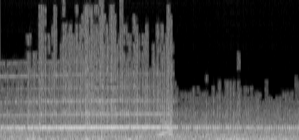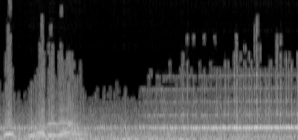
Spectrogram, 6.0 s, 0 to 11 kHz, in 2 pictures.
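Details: VX1 motorcycle, warmed up, climbing a small hill at lower speed under load: a high thin chirp near 1 kHz over road and wind noise; the transmission chirp is louder once warm and starts around 30 mph.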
